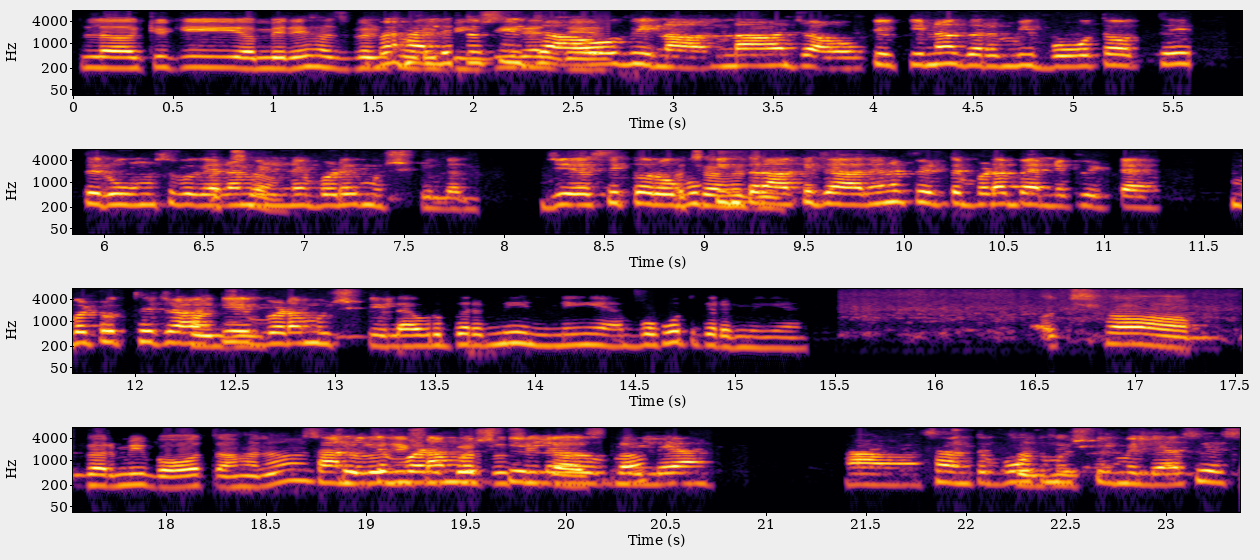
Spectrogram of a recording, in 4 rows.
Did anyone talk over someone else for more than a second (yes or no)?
yes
